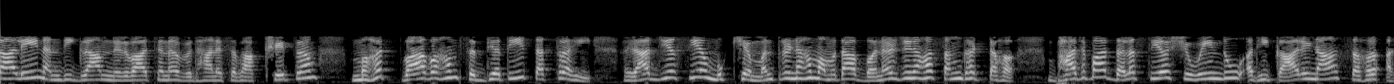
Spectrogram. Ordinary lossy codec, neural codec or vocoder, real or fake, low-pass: none; none; real; 3.6 kHz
